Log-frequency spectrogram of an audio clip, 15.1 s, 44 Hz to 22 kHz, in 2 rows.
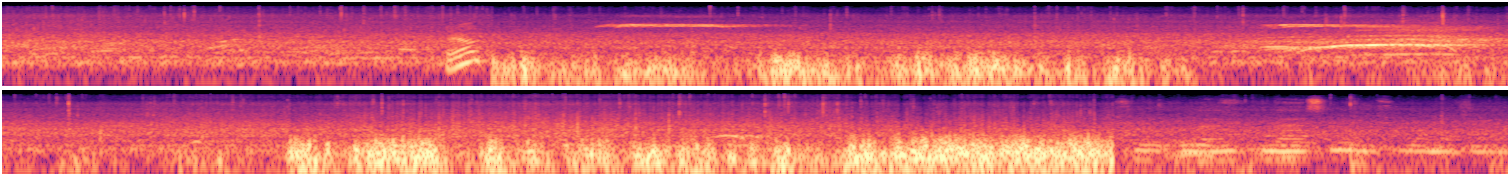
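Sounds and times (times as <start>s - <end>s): wind buffeting microphone: 2.4s - 6.0s, 7.3s - 13.8s
referee's whistle: 3.0s - 3.9s, 6.3s - 6.8s
person shouting: 6.3s - 7.6s.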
